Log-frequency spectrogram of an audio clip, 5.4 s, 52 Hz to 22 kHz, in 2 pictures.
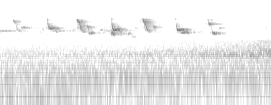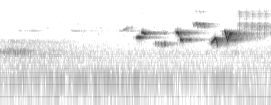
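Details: Nightingale singing at Thurrock Thameside Nature Park, Panasonic GH6 recording: evenly spaced sharp high notes, a soft low murmur, then a sudden loud tumbling phrase of varied whistles ending in a buzzy high flourish.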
